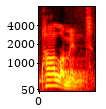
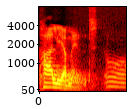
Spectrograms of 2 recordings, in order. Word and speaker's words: parliament: Then we also say parliament, not parliament. Parliament. That I is silent, like in the word friend. You don't say friend. You say friend, Friend. parliament, Yes. without saying lia.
